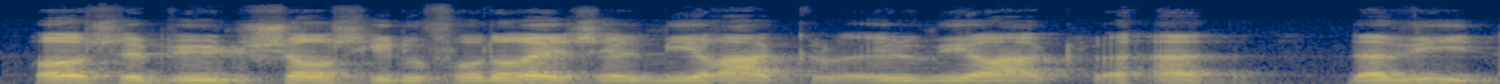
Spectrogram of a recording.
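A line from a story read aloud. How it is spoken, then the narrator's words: Grumbling. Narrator (French): grommela-t-il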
